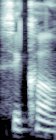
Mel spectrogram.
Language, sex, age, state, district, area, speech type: Odia, male, 18-30, Odisha, Nayagarh, rural, read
